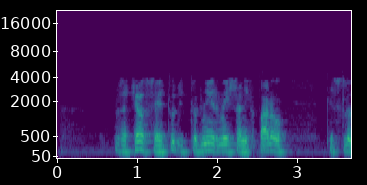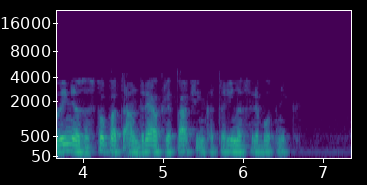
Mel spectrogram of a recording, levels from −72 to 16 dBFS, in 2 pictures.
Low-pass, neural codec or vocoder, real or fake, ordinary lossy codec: 19.8 kHz; autoencoder, 48 kHz, 128 numbers a frame, DAC-VAE, trained on Japanese speech; fake; AAC, 16 kbps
